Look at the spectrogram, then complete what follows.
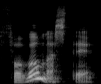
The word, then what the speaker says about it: φοβόμαστε: And we are scared? Φοβόμαστε. Fovomaste. No, we don't carry the A over to we. Fovomaste.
